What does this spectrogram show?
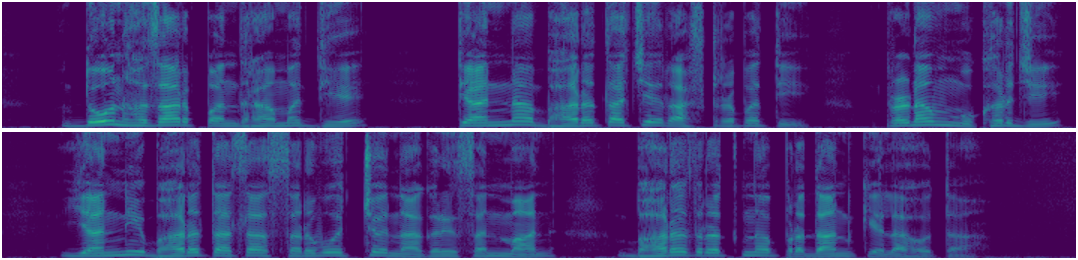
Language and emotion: Marathi, neutral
